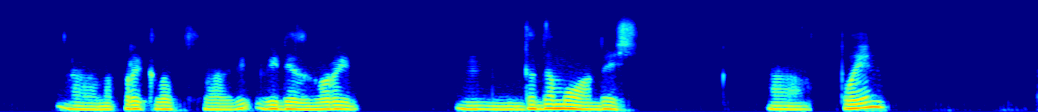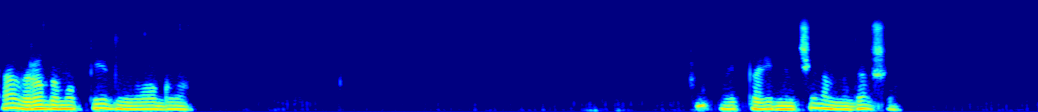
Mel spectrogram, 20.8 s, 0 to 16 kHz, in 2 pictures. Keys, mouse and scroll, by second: 0.0-1.1 scroll down 4, 1.3 shift+middle click, 2.2 alt+middle click, 5.5 shift+right click, 8.0 click, 13.6 s, 18.3 s.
